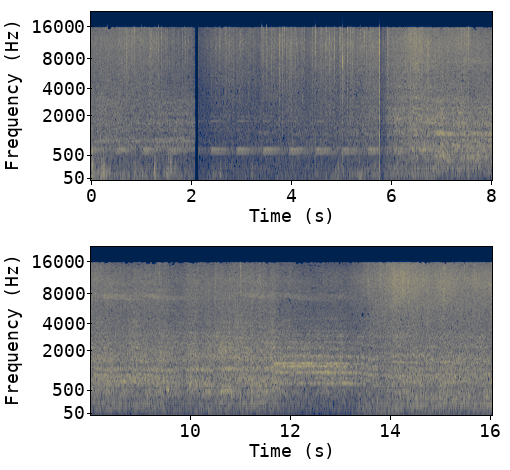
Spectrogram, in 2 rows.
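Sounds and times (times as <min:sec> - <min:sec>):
level crossing warning bell: 0:00.0 - 0:12.2
train wheels rushing on rails: 0:00.0 - 0:16.0.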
